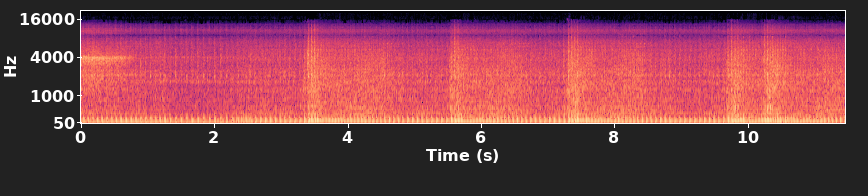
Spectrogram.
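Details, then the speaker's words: Suzuki Ozark 250 ATV after carburetor replacement, oil change with 10W-40 and tune-up, started with a little choke: single cylinder chugs at a steady idle with a few sharp snaps and brief rev rises, holding idle without stumbling. "So, let's see what happens when we fire it up. A little bit of choke."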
